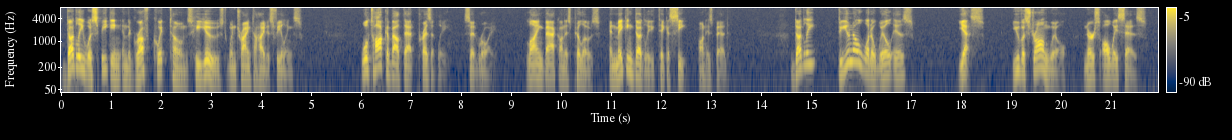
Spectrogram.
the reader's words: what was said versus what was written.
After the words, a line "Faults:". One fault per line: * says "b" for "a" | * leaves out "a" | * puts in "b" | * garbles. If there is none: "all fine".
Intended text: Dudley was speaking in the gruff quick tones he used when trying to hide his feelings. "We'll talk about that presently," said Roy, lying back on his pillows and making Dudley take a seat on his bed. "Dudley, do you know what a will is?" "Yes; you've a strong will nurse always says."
Dudley was speaking in the gruff quick tones he used when trying to hide his feelings. "We'll talk about that presently," said Roy, lying back on his pillows and making Dudley take a seat on his bed. "Dudley, do you know what a will is?" "Yes; you've a strong will nurse always says."
Faults:
all fine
